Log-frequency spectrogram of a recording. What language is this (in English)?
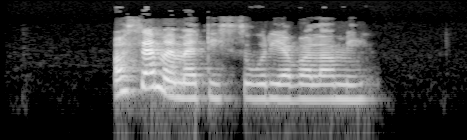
Hungarian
